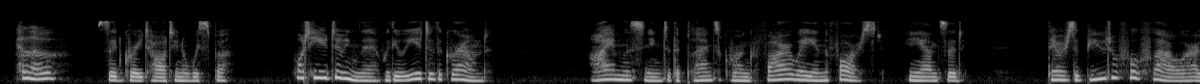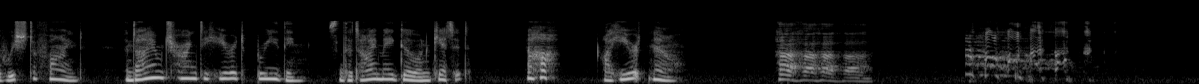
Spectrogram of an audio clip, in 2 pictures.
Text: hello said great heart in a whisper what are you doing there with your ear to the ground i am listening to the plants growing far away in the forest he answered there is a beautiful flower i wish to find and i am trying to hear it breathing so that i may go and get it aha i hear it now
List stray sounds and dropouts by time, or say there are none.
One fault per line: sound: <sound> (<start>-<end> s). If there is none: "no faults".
sound: laugh (19.7-20.7 s)
sound: laugh (21.7-23.2 s)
